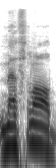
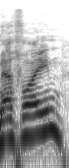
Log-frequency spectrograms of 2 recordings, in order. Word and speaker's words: methylene: And then I stumbled upon uh was it methanol blue? That's not how you say it. What is the actual methylene? Methylene. Methylene.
